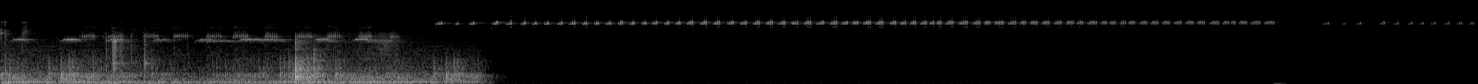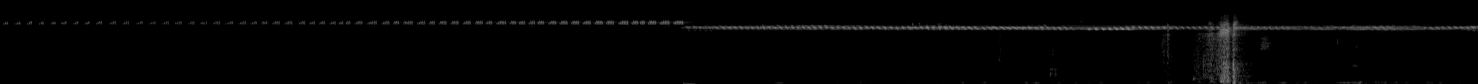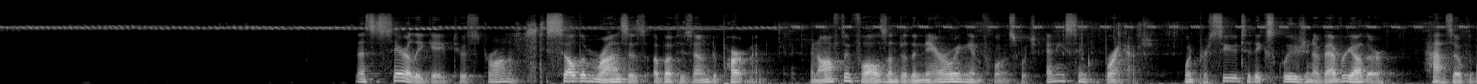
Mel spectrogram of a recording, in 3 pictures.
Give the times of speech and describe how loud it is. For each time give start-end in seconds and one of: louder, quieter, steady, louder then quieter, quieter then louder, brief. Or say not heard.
33.1-44.2 quieter then louder.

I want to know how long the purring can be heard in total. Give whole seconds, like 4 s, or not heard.
5 s.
